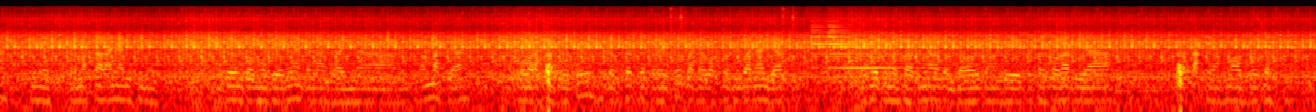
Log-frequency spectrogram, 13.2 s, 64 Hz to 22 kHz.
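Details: Hino Lohan 260 TI diesel truck with loss of power on climbs, high-rpm stumbling and white smoke, started after repair work: settles into steady idle with even clatter around 200 beats a minute, no stumbling.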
